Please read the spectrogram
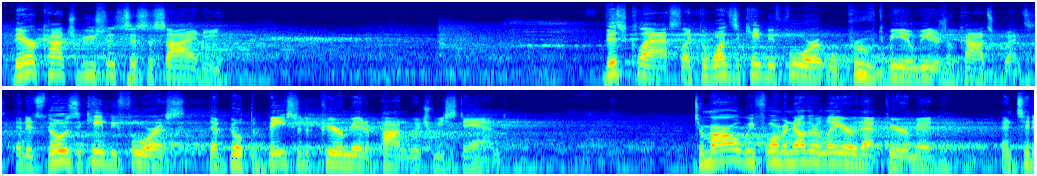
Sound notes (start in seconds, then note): none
